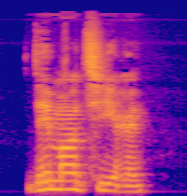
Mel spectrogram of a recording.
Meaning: third-person plural conditional of démentir
- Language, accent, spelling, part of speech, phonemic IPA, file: French, Canada, démentiraient, verb, /de.mɑ̃.ti.ʁɛ/, LL-Q150 (fra)-démentiraient.wav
